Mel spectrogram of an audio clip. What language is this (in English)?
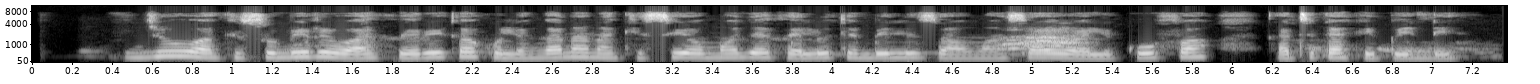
Swahili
